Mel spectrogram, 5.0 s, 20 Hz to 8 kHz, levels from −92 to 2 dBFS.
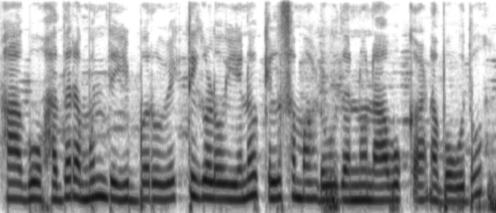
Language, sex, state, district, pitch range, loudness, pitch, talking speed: Kannada, female, Karnataka, Koppal, 205-235 Hz, -12 LUFS, 220 Hz, 120 wpm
